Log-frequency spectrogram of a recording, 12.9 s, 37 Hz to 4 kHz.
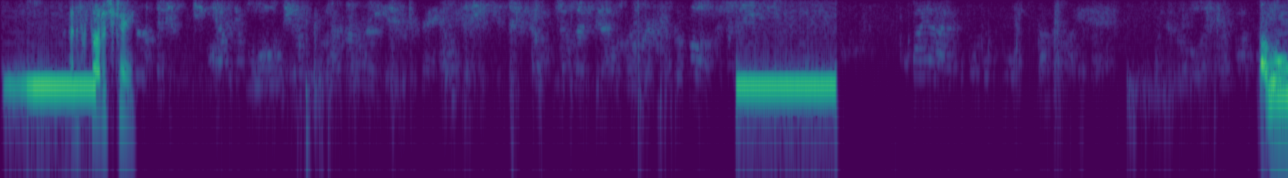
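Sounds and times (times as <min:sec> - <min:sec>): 
telephone busy tone after a dropped call: 0:00.0 - 0:01.0, 0:07.4 - 0:08.4
speech: 0:00.9 - 0:01.5, 0:12.6 - 0:12.8.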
